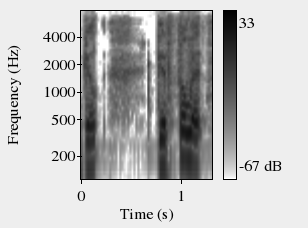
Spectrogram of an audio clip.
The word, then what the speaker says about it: gefilte: I'm filing a lawsuit against McDonald's for not selling gefilte fish.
